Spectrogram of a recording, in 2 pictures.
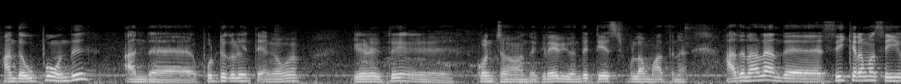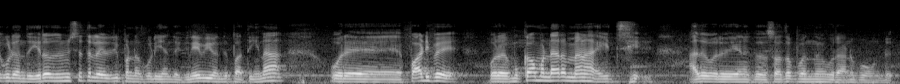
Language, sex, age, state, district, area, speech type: Tamil, male, 30-45, Tamil Nadu, Kallakurichi, rural, spontaneous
